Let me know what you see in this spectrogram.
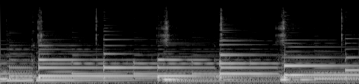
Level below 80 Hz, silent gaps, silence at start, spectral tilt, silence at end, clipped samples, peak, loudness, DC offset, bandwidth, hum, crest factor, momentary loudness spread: -48 dBFS; none; 0 s; -7.5 dB/octave; 0 s; under 0.1%; -2 dBFS; -19 LUFS; under 0.1%; 14 kHz; none; 16 dB; 5 LU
